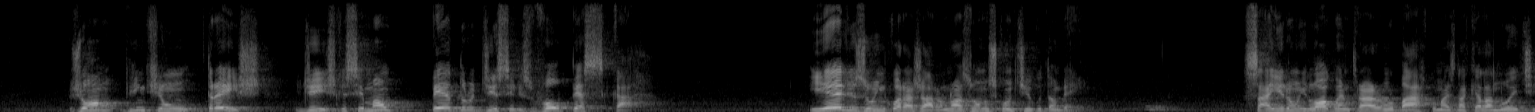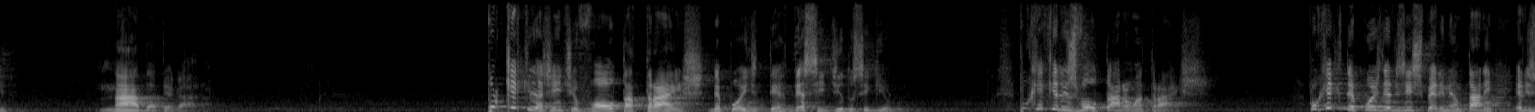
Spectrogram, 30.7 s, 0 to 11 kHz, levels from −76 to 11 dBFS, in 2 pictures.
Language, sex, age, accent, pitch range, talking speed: Portuguese, male, 60-79, Brazilian, 180-270 Hz, 105 wpm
